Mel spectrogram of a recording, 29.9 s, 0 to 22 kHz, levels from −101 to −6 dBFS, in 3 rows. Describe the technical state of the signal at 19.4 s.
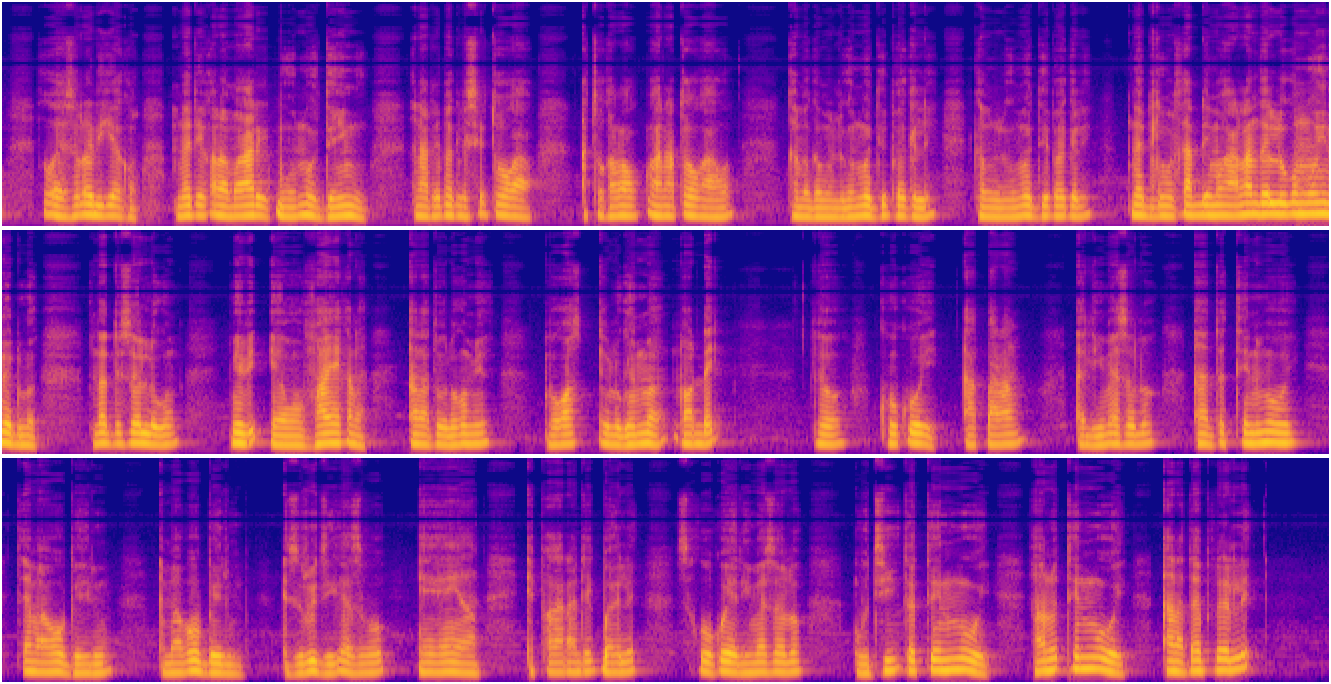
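Imaging from linear upsampling is present at 19.4 s and throughout. Straight-line interpolation, which fits a rise from 16 kHz to 48 kHz, leaves faint mirror images between 8 kHz and 16 kHz, roughly 35 dB down, heard as a light metallic shimmer on sibilants.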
